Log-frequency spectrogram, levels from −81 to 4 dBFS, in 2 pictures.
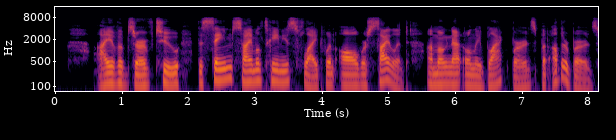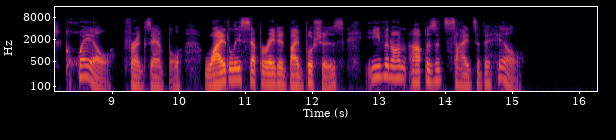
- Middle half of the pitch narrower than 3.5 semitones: No, average, 4.9 semitones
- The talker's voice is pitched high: No, low, 115 Hz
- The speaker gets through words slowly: Yes, slow, 120 wpm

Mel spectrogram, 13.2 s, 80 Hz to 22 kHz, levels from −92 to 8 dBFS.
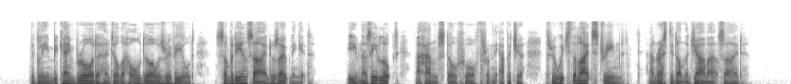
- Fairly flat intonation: Yes, narrow, 2.2 semitones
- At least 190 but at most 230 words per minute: No, average, 170 wpm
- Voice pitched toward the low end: Yes, low, 115 Hz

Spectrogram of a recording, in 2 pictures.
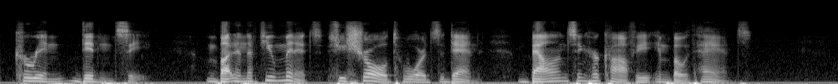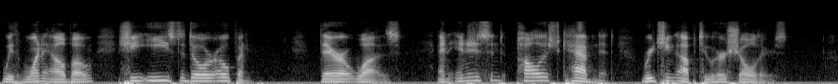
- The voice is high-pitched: No, low, 125 Hz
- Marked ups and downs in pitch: Yes, wide, 6.3 semitones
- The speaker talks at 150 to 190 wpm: No, average, 140 wpm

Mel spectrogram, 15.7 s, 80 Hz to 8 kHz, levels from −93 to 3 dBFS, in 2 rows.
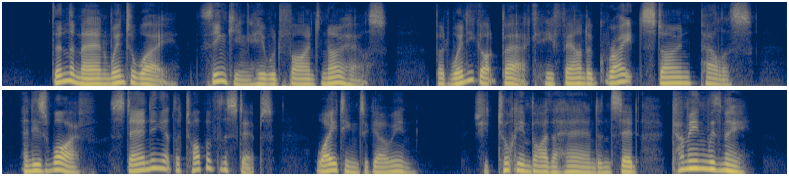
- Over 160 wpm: Yes, average, 185 wpm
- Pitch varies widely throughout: No, average, 4.6 semitones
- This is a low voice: No, medium, 150 Hz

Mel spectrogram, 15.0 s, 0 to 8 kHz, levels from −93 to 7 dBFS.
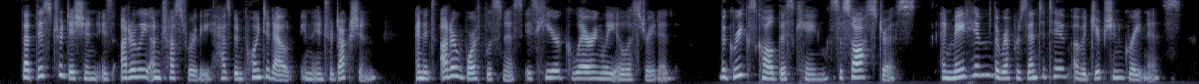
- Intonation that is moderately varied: Yes, average, 3.8 semitones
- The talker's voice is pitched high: Yes, high, 225 Hz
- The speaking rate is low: No, average, 145 wpm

